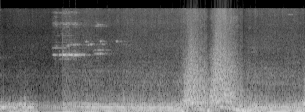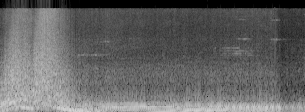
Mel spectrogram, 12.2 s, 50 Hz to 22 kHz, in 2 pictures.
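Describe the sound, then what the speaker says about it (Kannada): A 2018 Suzuki Hayabusa motorcycle in flawless condition idles loud and close with a steady deep rumble, then its exhaust note surges through two sharp revs that rise and fall before settling back to idle. "ಎಕ್ಸಾಸ್ಟ್ ನೋಟು ನೀವು ಕೇಳ್ಬೋದು."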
